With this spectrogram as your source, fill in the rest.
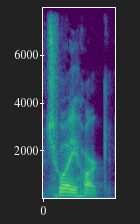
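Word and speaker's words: Tsui Hark: And Robert in the chat has said Choi Hark is the correct pronunciation.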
